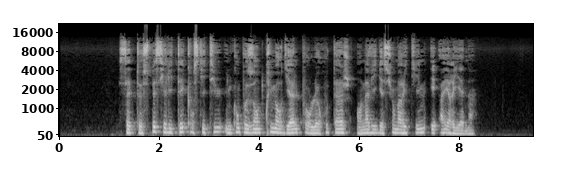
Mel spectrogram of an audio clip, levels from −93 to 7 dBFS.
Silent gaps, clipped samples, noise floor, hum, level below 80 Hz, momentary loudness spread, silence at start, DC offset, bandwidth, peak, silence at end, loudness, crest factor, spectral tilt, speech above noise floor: none; under 0.1%; -60 dBFS; none; -46 dBFS; 9 LU; 1.2 s; under 0.1%; 16 kHz; 0 dBFS; 1.15 s; -14 LUFS; 16 dB; -4 dB/octave; 45 dB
